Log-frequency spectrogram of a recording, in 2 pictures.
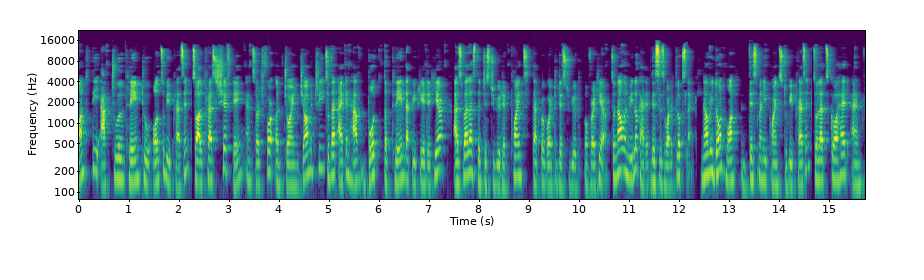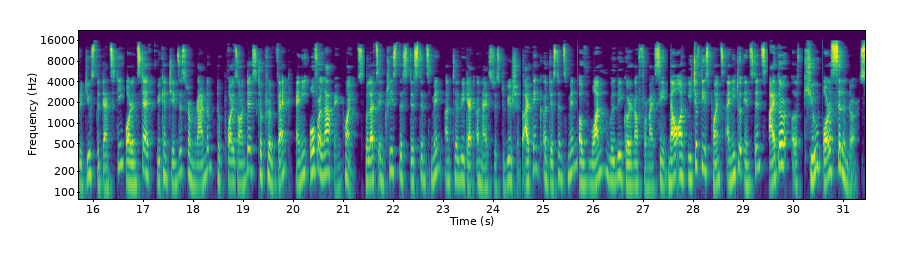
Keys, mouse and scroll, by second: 2.2 click, 2.8 shift+a, 7.0 click, 7.9 click, 8.7-9.7 drag, 10.6-11.0 drag, 12.7 middle click, 13.9 click, 14.7 middle click, 15.5 ctrl+middle click, 17.2-19.0 drag, 21.7-25.6 drag.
